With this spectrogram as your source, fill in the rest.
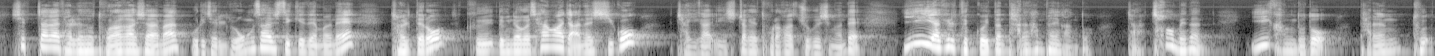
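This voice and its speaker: A man's voice: medium pitch, sing-song, brisk, warm tone. A man preaching to teenagers as a youth pastor, telling the story casually and speaking to the kids directly.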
